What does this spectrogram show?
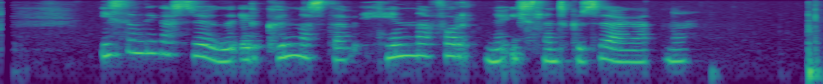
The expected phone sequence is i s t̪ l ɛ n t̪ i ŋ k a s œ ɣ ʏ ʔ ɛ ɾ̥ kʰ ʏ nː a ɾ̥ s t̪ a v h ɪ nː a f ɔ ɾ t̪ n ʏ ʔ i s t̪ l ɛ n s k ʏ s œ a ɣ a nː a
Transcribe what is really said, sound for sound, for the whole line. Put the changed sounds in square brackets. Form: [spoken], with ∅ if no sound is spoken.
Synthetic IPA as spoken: i s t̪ l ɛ n t̪ i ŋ k a s [œː] ɣ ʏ ʔ ɛ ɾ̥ kʰ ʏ nː a [∅] s t̪ a v h ɪ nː a f ɔ ɾ t̪ n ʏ ʔ i s t̪ l ɛ n s k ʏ s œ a ɣ a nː a

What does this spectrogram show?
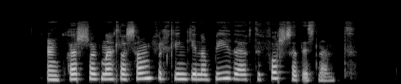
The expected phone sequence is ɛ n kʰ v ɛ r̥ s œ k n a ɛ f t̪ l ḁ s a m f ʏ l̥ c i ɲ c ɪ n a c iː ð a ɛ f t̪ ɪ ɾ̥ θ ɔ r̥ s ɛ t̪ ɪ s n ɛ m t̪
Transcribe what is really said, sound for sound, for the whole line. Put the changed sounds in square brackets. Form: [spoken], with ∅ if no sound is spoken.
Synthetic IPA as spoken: ɛ n kʰ v ɛ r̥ s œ k n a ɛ [h] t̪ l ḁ s a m f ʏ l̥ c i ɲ c ɪ n a [p] iː ð a ɛ f t̪ ɪ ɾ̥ [f] ɔ r̥ s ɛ t̪ ɪ s n ɛ m t̪

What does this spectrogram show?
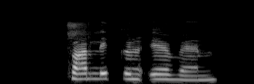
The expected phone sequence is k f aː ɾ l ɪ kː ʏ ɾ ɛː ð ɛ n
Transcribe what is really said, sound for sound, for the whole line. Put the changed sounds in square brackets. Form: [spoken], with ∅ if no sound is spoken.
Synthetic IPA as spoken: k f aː ɾ l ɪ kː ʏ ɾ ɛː [v] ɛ n

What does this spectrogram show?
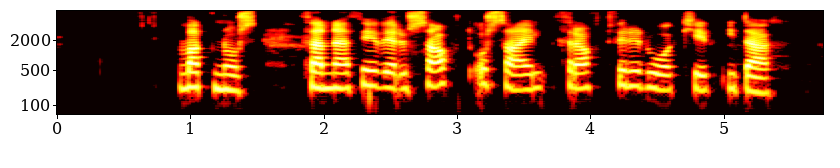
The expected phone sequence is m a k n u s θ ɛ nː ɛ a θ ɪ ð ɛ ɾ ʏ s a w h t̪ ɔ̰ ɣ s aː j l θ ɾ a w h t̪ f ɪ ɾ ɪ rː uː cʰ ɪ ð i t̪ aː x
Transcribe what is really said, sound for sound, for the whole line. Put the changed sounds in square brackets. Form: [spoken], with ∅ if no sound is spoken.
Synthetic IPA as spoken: m a k n u s θ [a] nː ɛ a θ ɪ ð ɛ ɾ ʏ s a w h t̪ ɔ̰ ɣ s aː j l θ ɾ a w h t̪ f ɪ ɾ ɪ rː [ɔː] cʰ ɪ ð i t̪ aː x

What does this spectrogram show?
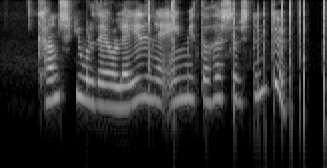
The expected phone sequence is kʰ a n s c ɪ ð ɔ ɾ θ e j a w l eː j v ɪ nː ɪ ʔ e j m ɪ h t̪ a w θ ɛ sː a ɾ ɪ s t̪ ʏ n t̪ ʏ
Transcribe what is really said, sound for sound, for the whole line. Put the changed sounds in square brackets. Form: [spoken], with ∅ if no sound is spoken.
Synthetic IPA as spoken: kʰ a n s c ɪ [v] ɔ ɾ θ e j a w l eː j [ð] ɪ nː ɪ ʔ e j m ɪ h t̪ a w θ ɛ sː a ɾ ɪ s t̪ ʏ n t̪ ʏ

